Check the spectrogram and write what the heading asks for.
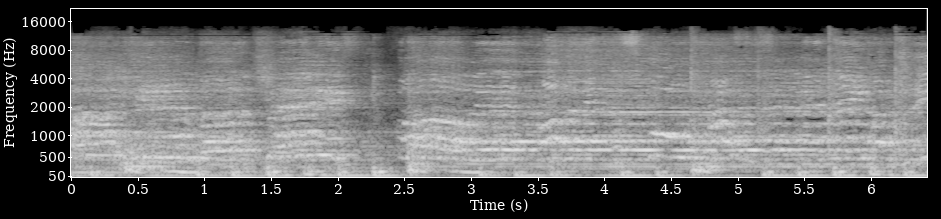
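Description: Women's voices singing a gospel worship song together through microphones, over instrumental accompaniment, with a brief drop in loudness about two seconds in.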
